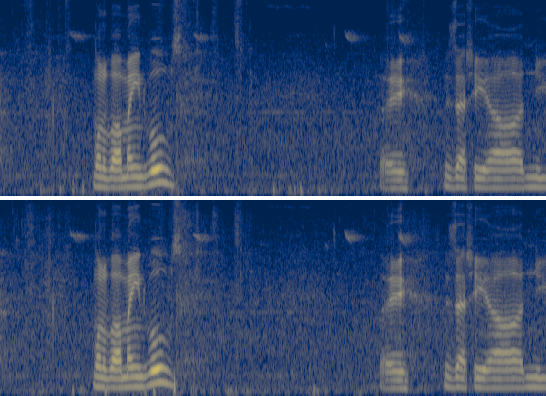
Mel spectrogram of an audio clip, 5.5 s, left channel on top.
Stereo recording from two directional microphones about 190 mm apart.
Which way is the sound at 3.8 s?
10° right (ahead or behind).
